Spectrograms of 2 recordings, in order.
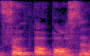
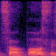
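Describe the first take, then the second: First: South OF Boston, queried with OF set apart; questioning OF. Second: Said in the usual way. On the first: Retold or imitated. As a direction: repeat it back as a query, leaning on OF. Retold listener mishears South Boston.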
